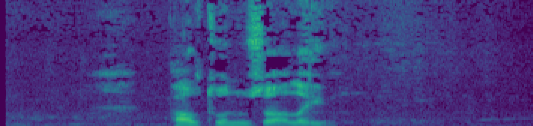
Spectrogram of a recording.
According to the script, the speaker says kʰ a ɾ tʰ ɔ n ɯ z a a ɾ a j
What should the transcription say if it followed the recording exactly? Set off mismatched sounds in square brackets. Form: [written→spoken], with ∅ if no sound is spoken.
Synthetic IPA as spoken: [kʰ→pʰ] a [ɾ→l] tʰ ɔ n [ɯ→u] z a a [ɾ→l] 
